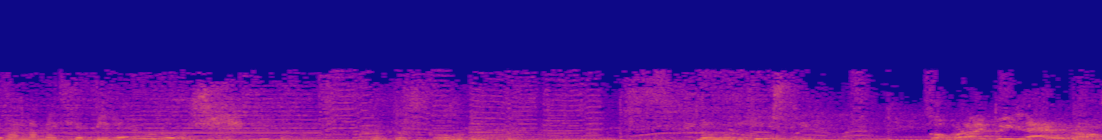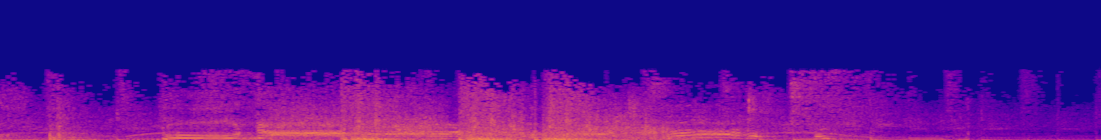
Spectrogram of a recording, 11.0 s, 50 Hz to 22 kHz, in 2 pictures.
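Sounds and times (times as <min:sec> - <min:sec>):
speech: 0:00.0 - 0:02.9, 0:03.5 - 0:08.3
wavering tonal backdrop of voices or music: 0:00.0 - 0:10.4
gunshots in a film excerpt: 0:07.2 - 0:09.0.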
